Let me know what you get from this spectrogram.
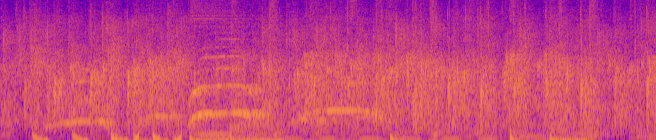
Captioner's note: cheers and applause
